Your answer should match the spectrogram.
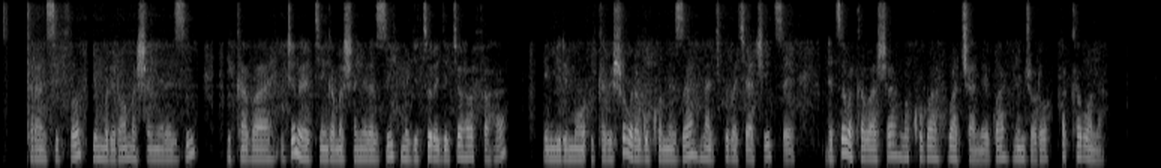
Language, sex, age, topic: Kinyarwanda, male, 18-24, government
